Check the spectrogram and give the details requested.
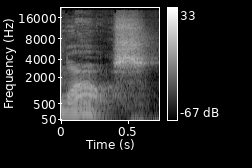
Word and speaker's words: Laos: I learned today from Jim Hafley that in fact we should pronounce the S in Laos.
